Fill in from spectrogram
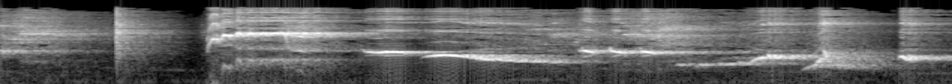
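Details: White-rumped shama giving a rough and clear 'nembak' song, used to help another shama that has stopped singing; loud whistled phrases glide and slur between middle and high pitches, with sharp clicks at the start.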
